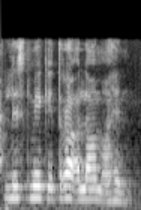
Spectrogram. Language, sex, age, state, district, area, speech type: Sindhi, female, 60+, Maharashtra, Mumbai Suburban, urban, read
